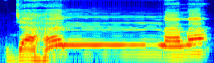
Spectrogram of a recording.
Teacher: غنہ کر لیں گے اور اسی طرح سختی کے ساتھ ادا کریں گے، مشدد ہے نون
